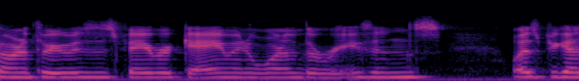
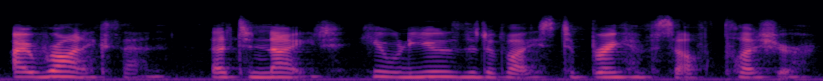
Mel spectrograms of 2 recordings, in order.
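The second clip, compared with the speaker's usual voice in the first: steady dramatic reading of a fan fiction; story narration; 5 dB quieter than usual. Acted. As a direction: read the prose like an audiobook. Resumes reading fanfic narration.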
